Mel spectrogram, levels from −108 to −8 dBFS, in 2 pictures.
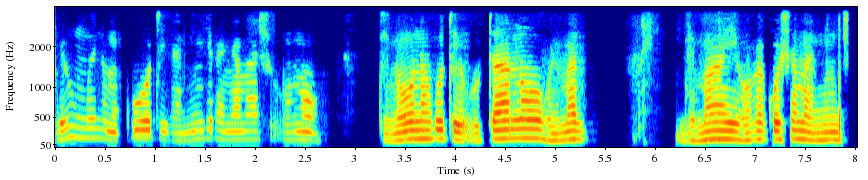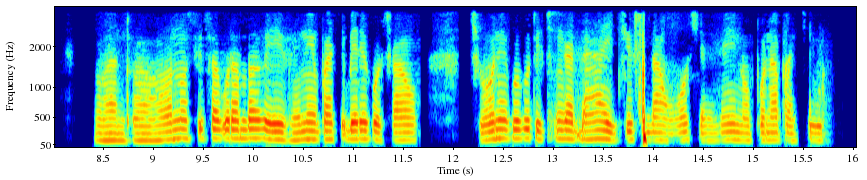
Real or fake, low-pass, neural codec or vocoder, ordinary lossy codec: real; 3.6 kHz; none; AAC, 24 kbps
